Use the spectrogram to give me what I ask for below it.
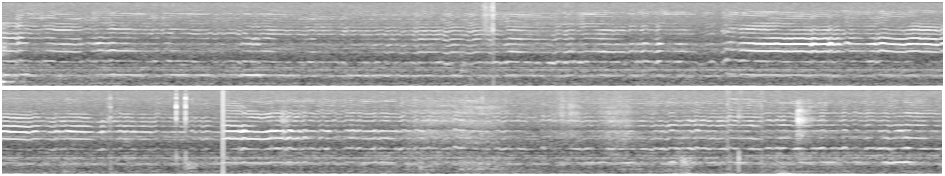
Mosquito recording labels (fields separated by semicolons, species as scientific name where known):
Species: Culex quinquefasciatus; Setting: cup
